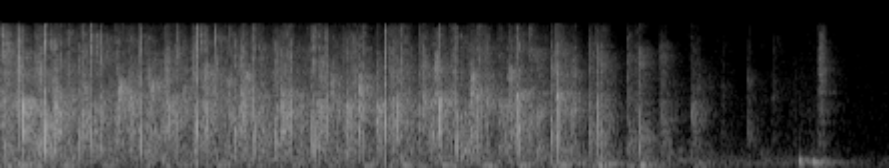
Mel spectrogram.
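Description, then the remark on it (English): A crowd gives a round of applause for newly introduced members, clapping steadily with many overlapping hand claps, strong for several seconds before thinning out and fading to a few scattered final claps. “And those are our new members introduced, so if everyone would join me in giving them a round of applause.”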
